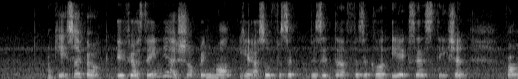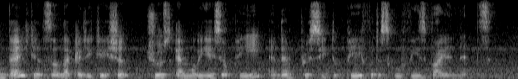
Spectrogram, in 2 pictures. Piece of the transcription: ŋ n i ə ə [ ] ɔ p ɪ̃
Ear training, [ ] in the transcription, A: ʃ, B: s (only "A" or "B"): A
